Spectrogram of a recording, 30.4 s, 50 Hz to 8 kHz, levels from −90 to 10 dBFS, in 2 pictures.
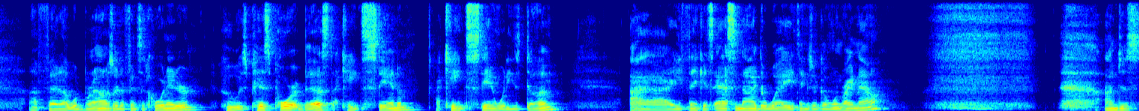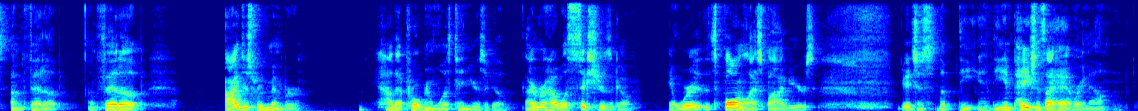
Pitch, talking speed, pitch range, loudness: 120 Hz, 160 wpm, 110-135 Hz, -28 LUFS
